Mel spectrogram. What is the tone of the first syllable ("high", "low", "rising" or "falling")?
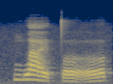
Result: falling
